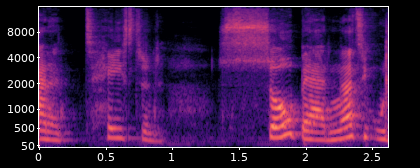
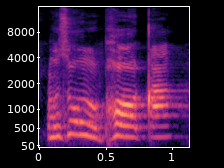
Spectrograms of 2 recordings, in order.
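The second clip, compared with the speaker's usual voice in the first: louder firm don't force me; retold protest; 3 semitones higher, 7 dB louder than usual. Guest refusing hosts, voice raised firmly. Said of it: "That's what I wanted to say".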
